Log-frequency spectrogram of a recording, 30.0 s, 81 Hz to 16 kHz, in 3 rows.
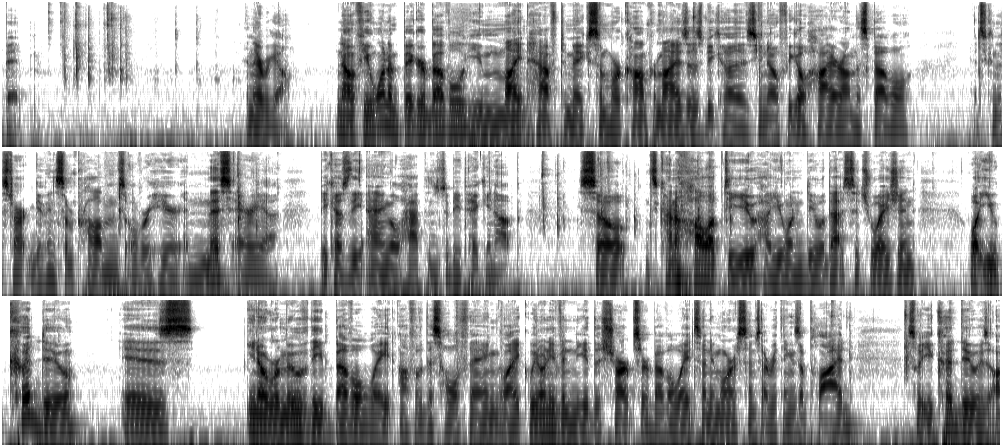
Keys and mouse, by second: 0.7 Tab, 1.1 alt+a, 1.7 drag, 2.5 drag, 4.4-5.0 drag, 5.8-6.2 drag, 11.4-12.1 drag, 12.7 click, 16.0 ctrl+x, 17.0 ctrl+z, 17.4 click, 19.2-20.5 drag, 21.6-22.4 drag, 22.6-23.2 drag, 23.8 click, 24.5 shift+middle click, 25.0 middle click, 26.3 middle click, 27.8 middle click, 29.0 q.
